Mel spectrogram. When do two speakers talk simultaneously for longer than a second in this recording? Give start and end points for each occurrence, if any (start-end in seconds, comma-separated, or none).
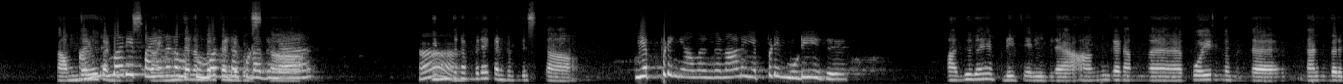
0.8-2.8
